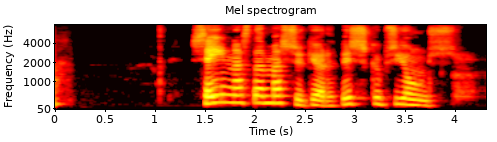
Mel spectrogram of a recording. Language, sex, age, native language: Icelandic, female, 30-39, Icelandic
